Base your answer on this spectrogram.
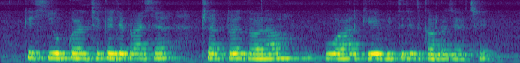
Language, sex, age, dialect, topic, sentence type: Maithili, female, 46-50, Angika, agriculture, statement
